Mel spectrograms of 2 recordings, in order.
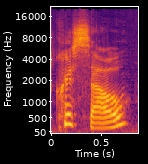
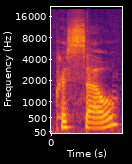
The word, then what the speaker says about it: Cressel: My name is Cressel, which is not a very common name. The way you pronounce it is Chris and then L. Cressel.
